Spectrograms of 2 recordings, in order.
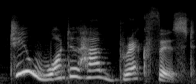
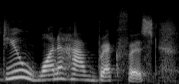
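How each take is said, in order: First: "Want to" is said in full, slowly. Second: "Want to" is reduced to "wanna", quickly.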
